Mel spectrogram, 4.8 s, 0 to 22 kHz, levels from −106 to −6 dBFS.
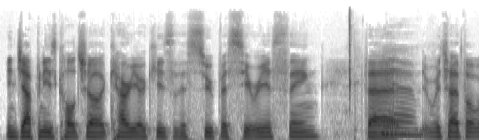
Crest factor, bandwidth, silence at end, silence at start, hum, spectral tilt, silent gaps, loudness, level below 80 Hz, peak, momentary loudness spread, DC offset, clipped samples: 22 dB; 16 kHz; 0 s; 0.05 s; none; -5.5 dB/octave; none; -30 LUFS; -54 dBFS; -8 dBFS; 8 LU; under 0.1%; under 0.1%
